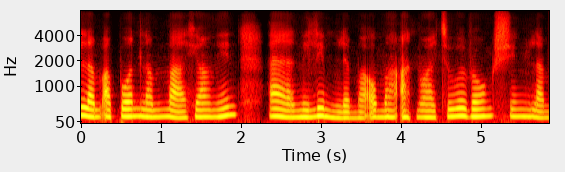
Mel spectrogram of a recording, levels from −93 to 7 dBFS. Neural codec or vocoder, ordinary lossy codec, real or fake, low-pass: codec, 16 kHz, about 1 kbps, DyCAST, with the encoder's durations; none; fake; none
